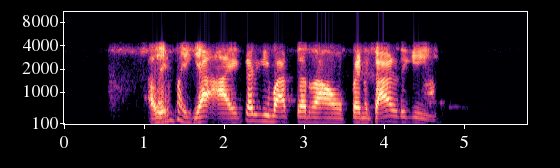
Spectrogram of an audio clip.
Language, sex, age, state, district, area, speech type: Hindi, male, 60+, Uttar Pradesh, Sitapur, rural, conversation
